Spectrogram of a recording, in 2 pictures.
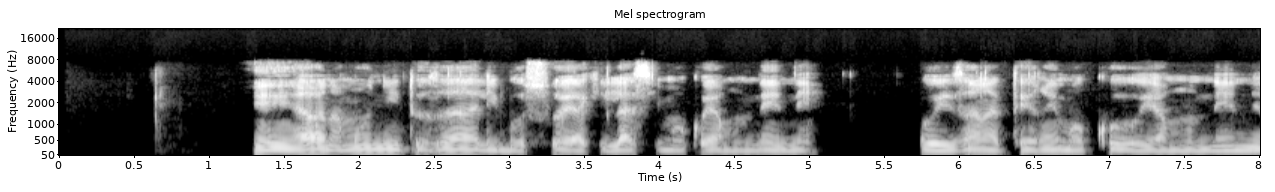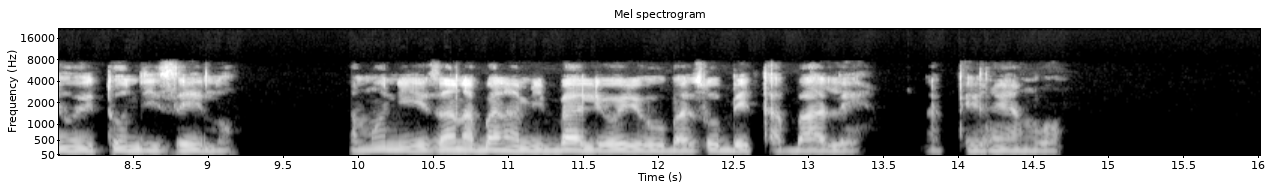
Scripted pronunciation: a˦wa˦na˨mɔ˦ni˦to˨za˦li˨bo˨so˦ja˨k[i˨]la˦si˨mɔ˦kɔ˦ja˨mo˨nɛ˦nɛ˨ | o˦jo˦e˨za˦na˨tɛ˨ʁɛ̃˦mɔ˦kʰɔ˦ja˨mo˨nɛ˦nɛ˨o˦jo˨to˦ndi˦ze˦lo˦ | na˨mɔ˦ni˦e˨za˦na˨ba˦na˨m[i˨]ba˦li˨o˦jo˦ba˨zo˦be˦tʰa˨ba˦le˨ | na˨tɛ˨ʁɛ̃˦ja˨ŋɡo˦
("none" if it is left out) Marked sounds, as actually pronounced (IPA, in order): i˨, i˨

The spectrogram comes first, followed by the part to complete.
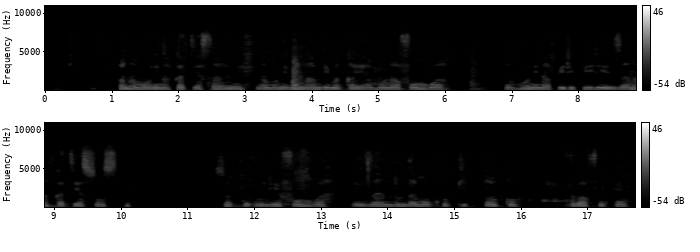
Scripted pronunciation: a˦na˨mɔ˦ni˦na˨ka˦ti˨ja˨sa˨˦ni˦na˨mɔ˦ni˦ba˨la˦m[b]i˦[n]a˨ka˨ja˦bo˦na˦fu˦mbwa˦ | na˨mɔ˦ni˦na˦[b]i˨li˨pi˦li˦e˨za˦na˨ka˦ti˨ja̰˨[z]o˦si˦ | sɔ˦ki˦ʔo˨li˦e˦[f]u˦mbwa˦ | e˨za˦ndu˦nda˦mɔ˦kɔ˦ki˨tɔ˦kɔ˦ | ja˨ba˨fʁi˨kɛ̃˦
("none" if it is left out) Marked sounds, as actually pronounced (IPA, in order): b, m, p, s, f

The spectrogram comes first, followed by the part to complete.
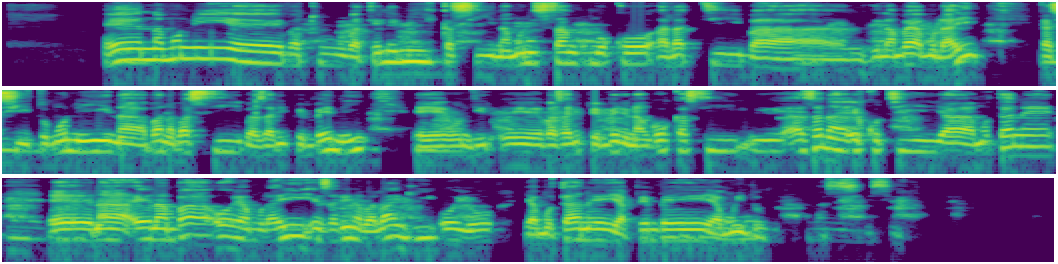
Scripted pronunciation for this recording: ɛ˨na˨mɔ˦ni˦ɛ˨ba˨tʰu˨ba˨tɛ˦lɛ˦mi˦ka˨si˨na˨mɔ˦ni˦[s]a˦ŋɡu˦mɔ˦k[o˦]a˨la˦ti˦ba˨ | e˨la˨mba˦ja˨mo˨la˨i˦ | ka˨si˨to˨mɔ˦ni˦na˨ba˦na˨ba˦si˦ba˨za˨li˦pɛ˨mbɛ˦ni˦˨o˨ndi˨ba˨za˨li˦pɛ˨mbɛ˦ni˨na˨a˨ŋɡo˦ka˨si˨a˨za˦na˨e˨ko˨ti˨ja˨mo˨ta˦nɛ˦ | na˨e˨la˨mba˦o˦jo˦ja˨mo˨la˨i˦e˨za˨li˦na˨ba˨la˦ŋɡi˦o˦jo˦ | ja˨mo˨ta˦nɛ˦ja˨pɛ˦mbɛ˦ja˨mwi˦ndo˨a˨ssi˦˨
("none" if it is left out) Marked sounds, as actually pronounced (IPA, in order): s, ɔ˦

